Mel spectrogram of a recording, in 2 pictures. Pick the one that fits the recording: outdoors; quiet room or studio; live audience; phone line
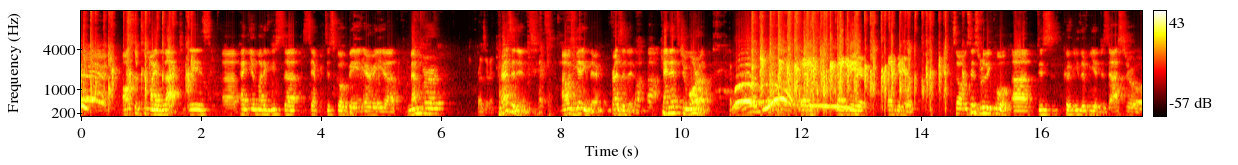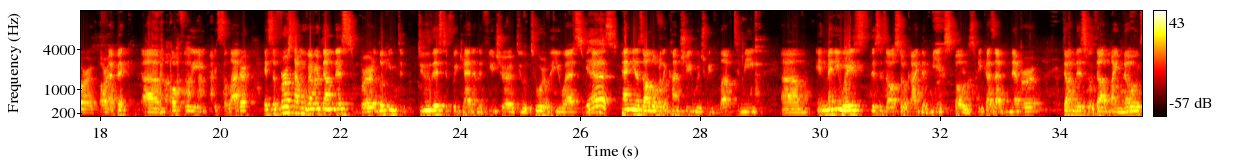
live audience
